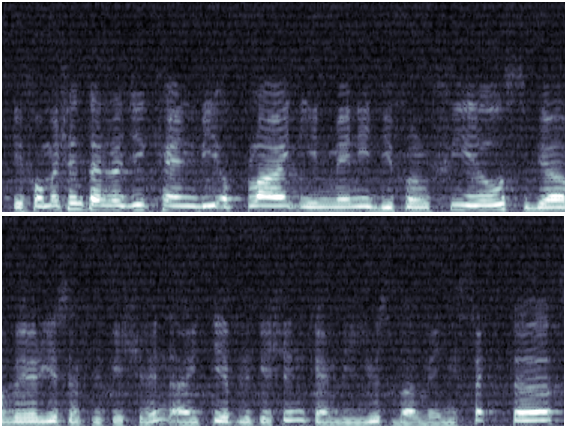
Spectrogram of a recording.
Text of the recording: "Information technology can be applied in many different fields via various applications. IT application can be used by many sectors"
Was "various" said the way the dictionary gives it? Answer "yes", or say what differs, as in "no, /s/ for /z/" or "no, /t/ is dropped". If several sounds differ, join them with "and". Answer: yes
